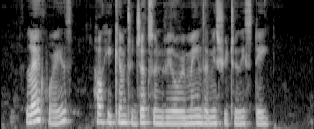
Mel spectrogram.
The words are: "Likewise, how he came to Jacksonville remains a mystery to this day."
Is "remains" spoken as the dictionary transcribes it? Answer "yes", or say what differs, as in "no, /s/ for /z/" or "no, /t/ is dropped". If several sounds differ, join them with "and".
yes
